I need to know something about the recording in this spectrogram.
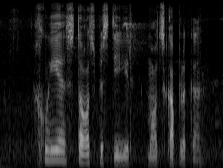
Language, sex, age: Afrikaans, male, 21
